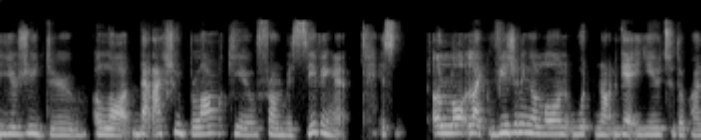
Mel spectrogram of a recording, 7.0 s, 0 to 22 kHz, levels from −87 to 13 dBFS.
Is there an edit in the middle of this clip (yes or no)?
no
